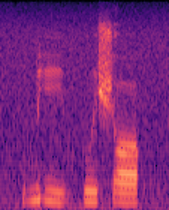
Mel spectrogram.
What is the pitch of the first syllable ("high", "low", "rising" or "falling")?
falling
